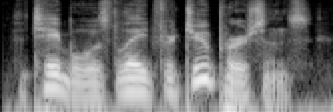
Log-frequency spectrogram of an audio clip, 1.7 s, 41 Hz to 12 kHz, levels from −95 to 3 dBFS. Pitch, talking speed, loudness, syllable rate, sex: 115 Hz, 250 wpm, -17 LUFS, 6.4 syllables/s, male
